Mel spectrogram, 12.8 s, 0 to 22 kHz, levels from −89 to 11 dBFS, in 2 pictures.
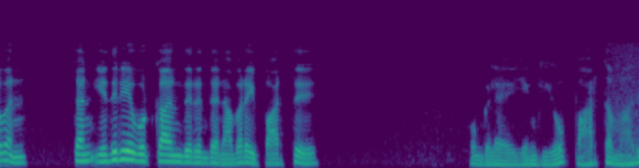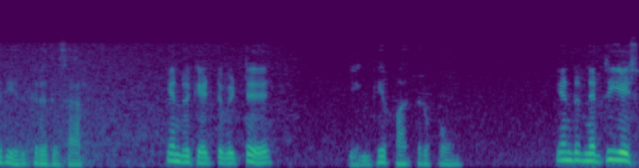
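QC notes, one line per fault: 6.11–7.51 s, noise suppressor catching up. The room noise jumps by about 14 dB at roughly 6 s. The suppressor's noise estimate lags, so the new noise passes with less reduction at first. Over 1.4 s it adapts, and the noise sinks by about 8 dB.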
